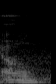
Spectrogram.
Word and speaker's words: Om: Inhaling the A sound. A is silent. Pushing out a U sound through the lips, the throat, and bringing an M sound landing in the heart as if a plane is landing here. That is the proper way to say Om.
